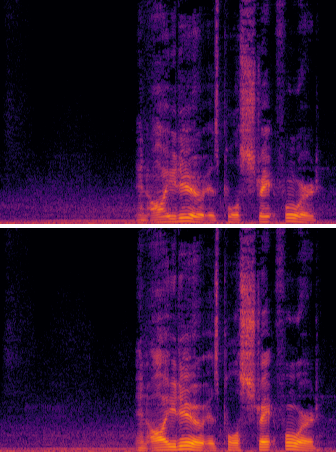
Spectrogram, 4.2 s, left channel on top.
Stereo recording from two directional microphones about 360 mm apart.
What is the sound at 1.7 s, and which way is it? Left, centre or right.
Speech, centre.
